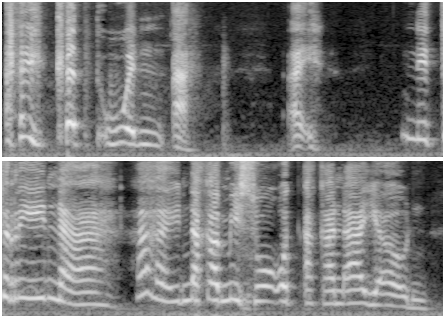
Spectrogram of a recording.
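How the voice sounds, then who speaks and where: Natsismosa a nana, naraniag ti timek. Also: female voice, sits high, expressive, takes it slowly, sharp tone, no echo, heavily acted. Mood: gossiping. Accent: Ilocano. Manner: chatty, gossipy. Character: chatty, gossipy older market vendor auntie. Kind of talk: Ilocano comedy radio drama acting.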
